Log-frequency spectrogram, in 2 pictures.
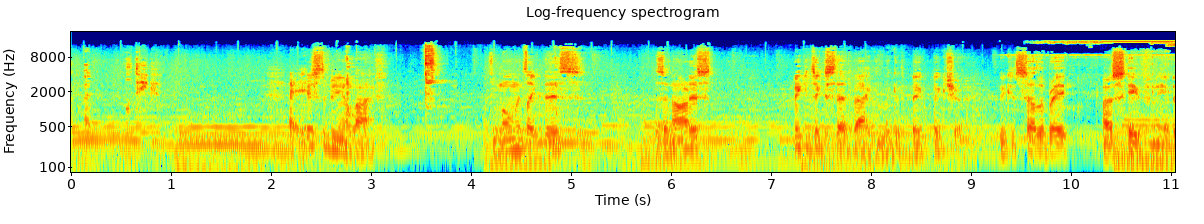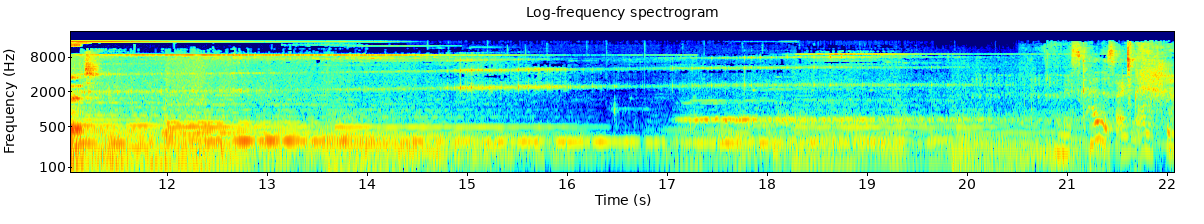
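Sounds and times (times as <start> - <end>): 
ambient music of layered sustained synth tones and deep drones: 0.0 - 22.0
speech: 2.4 - 3.2, 4.1 - 6.5, 7.2 - 11.5
higher shimmering sounds: 9.5 - 22.0.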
